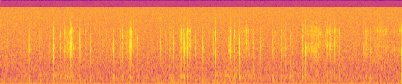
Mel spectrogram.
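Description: Long acrylic nails tap and scratch a flat holographic foil mermaid-scale stretch fabric, with some fingertip rubbing. Quiet, scattered clicks and brief bright scratches come in irregular clusters over a soft hiss, with no lingering ring.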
